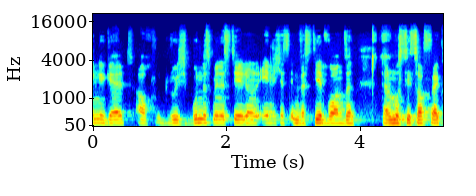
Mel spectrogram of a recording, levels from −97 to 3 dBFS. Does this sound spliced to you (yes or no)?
no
